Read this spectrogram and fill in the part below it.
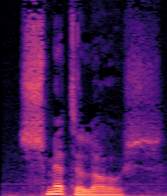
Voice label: "smetteloos", Dutch

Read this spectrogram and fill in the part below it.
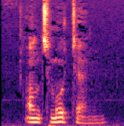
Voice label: "ontmoeten", Dutch

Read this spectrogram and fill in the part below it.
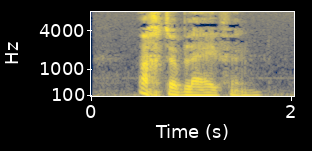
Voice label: "achterblijven", Dutch

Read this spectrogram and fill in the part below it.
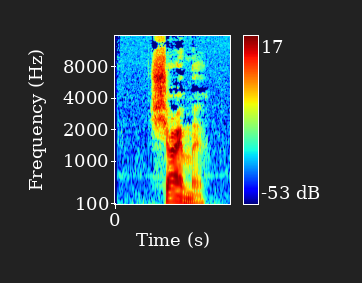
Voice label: "charme", Dutch

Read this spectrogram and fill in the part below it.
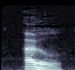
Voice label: "uil", Dutch

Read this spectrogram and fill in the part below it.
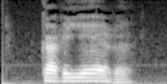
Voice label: "carriere", Dutch

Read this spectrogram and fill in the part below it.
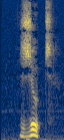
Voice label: "zoet", Dutch

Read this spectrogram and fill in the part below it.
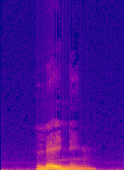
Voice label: "lening", Dutch

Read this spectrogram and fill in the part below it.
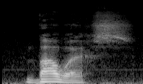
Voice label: "bouwers", Dutch

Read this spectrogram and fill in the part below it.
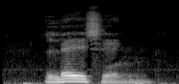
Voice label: "lezing", Dutch

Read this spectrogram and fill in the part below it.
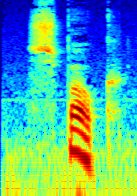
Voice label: "spook", Dutch

